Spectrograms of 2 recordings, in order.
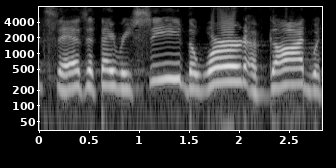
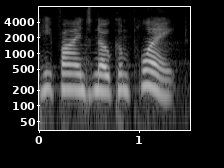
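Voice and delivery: ordinary talk

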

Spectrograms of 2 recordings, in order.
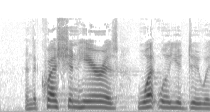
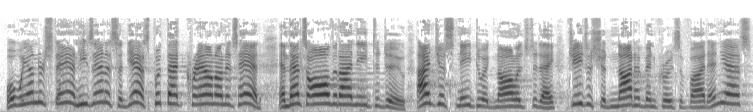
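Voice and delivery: louder, higher pulpit voice; forceful preaching; 5 semitones higher, 6 dB louder than usual. Acted. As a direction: press the point home to the listeners.

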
